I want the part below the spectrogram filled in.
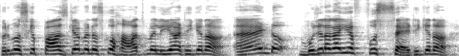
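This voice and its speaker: A man's voice: very high-pitched, fairly quick, sharp tone. A man chatting casually while reacting to a video, telling anecdotes and peppering them with filler tags. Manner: chatty, keeps adding "okay?" tags. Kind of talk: casual chat.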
